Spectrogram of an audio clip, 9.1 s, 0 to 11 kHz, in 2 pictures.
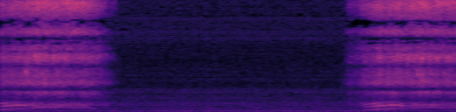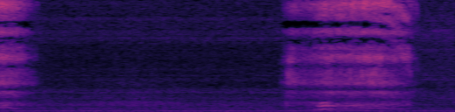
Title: Worlds loudest 2 year old snore! 😂😂😂😂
